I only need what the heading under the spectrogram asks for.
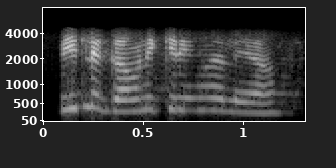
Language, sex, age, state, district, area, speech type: Tamil, female, 18-30, Tamil Nadu, Thanjavur, urban, conversation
